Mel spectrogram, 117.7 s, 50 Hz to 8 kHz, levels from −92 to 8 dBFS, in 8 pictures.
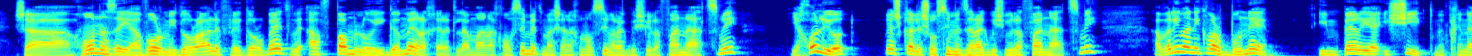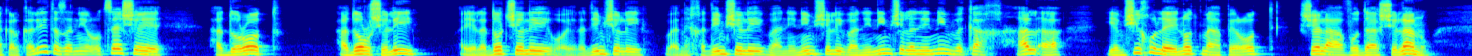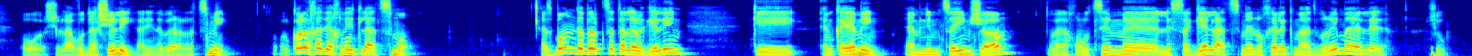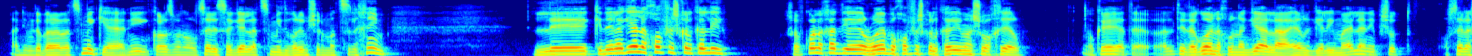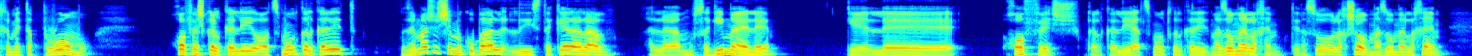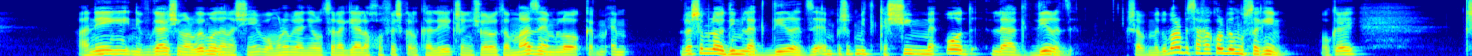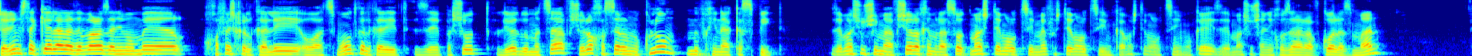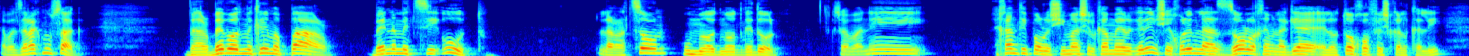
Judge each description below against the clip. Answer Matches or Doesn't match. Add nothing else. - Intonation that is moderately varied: Doesn't match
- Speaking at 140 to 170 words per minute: Matches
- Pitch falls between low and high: Matches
